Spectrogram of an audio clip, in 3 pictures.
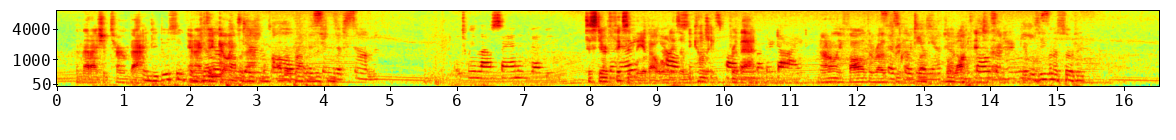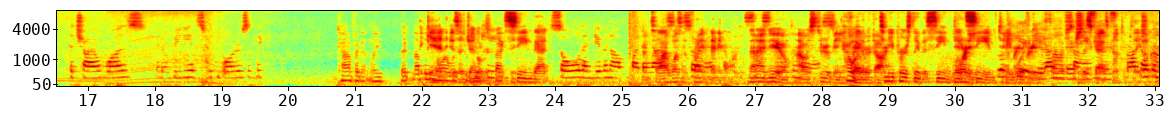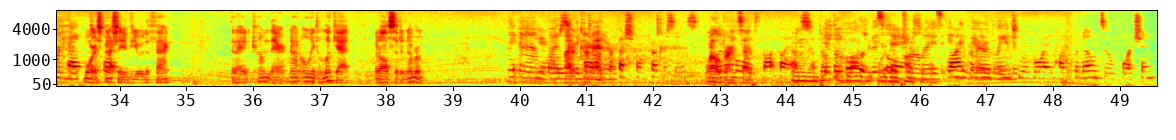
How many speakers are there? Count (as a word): five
